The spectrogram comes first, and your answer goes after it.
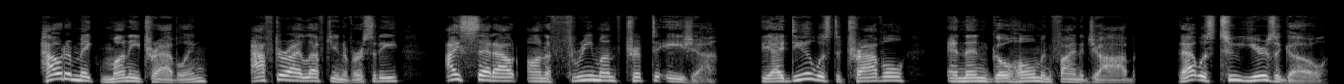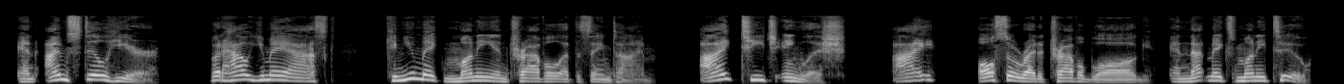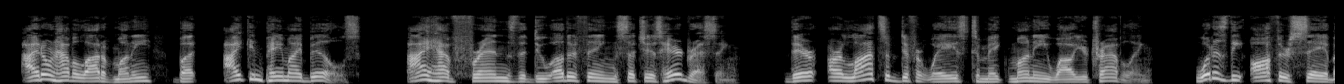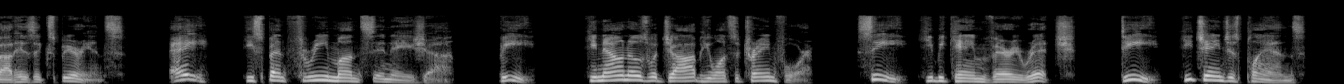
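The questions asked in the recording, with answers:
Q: What does the author say about his experience?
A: D: He changes plans.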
